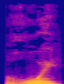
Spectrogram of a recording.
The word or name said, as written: rouer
